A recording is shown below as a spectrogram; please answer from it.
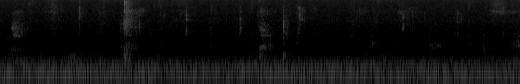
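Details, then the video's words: Several dogs crunch through dog chews indoors with loud, irregular snapping bites and softer chewing clicks, one strong crack near the start, a steady low drone running underneath. "천사견들의 푸드파이터같은 ASMR 개껌 먹방"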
